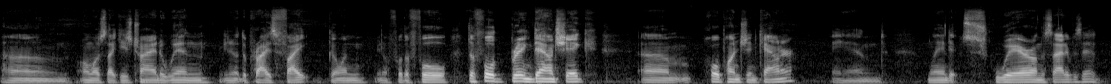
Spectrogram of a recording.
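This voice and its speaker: Low-voiced man describing his move. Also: measured pace. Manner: rambling descriptions with fillers. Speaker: player. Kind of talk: casual tabletop play.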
